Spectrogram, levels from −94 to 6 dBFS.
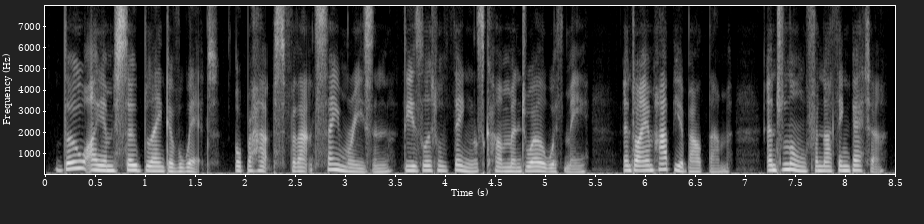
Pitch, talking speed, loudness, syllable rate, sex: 200 Hz, 225 wpm, -18 LUFS, 5.4 syllables/s, female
